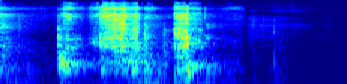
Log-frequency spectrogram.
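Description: A hand plane works along the edge of a wooden straightedge being trued flat, giving two loud rasping strokes followed by a fainter scrape and then silence.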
